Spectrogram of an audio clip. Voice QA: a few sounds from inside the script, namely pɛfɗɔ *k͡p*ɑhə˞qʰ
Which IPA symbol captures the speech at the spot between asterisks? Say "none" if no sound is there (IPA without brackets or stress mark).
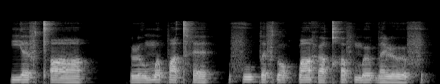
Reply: k͡p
